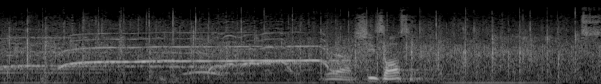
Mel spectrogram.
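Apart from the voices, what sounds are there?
audience applause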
